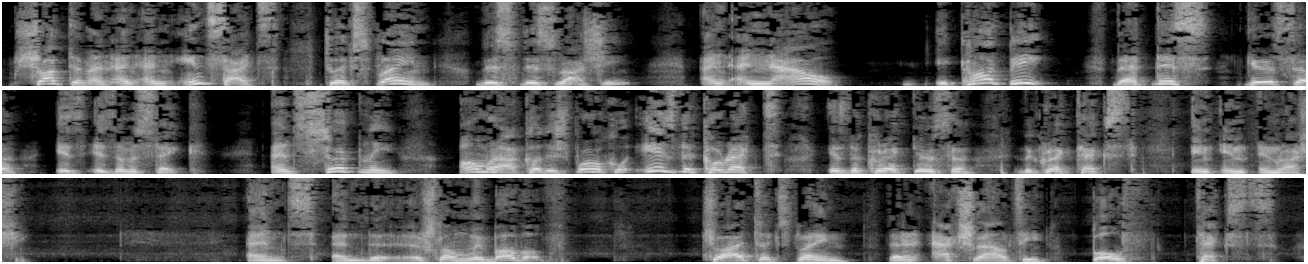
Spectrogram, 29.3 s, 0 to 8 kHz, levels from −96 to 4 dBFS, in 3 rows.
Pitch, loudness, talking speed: 175 Hz, -19 LUFS, 110 wpm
